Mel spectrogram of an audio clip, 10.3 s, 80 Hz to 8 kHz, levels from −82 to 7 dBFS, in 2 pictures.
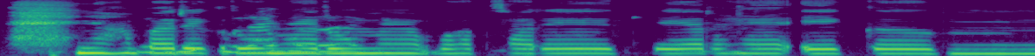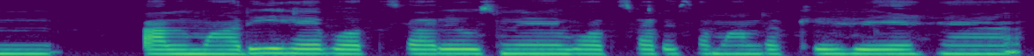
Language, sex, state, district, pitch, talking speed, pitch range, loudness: Hindi, female, Chhattisgarh, Raigarh, 225 Hz, 140 wpm, 220-235 Hz, -17 LUFS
